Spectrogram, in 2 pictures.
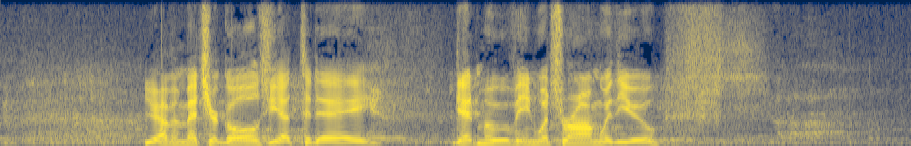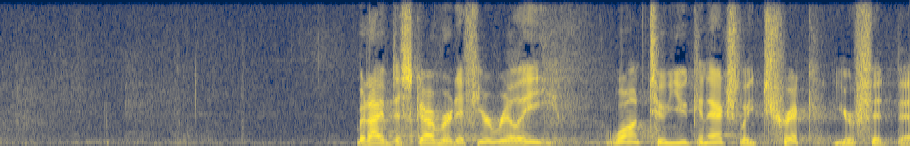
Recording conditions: large echoing room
